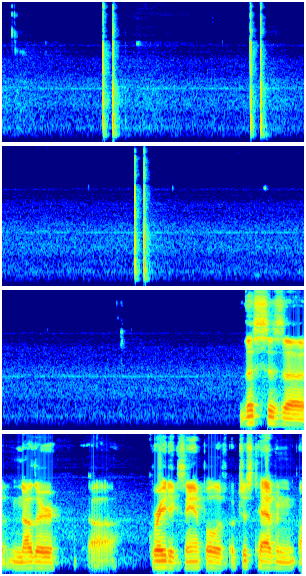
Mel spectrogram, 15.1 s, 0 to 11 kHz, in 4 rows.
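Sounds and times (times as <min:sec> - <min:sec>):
computer mouse clicking: 0:01.3 - 0:01.8, 0:03.1 - 0:03.4, 0:05.4 - 0:05.7.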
